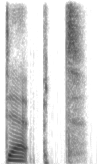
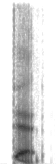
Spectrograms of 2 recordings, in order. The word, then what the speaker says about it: debt: Same story with debt. People say debt. But it's just debt, clean and simple.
